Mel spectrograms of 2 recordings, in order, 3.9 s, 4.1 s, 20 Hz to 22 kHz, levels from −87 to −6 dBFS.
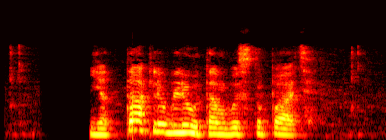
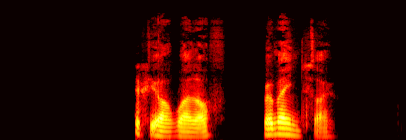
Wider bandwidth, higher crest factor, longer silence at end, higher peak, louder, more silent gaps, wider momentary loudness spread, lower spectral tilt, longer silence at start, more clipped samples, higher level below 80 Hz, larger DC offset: second, 7 kHz vs 15 kHz; about the same, 18 dB vs 22 dB; about the same, 0.75 s vs 0.8 s; about the same, -8 dBFS vs -6 dBFS; about the same, -24 LUFS vs -25 LUFS; second, none vs 2.34-2.59 s; second, 9 LU vs 15 LU; about the same, -6.5 dB/octave vs -6 dB/octave; second, 0.9 s vs 1.35 s; neither; about the same, -68 dBFS vs -70 dBFS; neither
